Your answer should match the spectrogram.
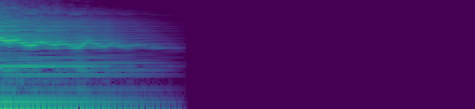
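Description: A cartoon 'boing' sound effect: a springy tone that swoops down and back up in pitch, fading out about a second in.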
